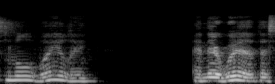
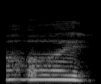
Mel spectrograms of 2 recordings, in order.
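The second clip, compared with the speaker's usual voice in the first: a softer, distant echo of the call; fainter echo; 4 semitones higher, 3 dB quieter than usual. A narrator's reading. The cave echo answering Martin, faint and far off. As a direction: let it fade like a far echo. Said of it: "though much fainter".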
